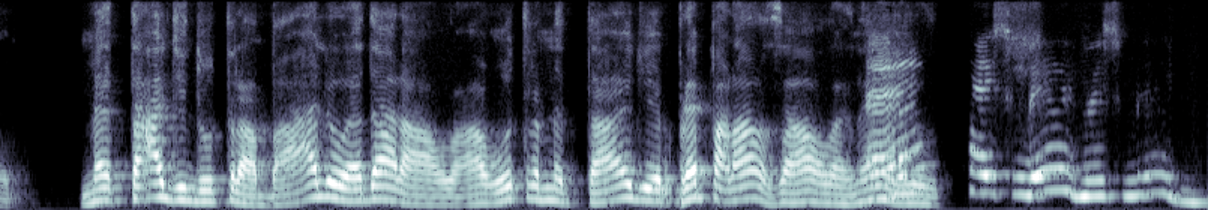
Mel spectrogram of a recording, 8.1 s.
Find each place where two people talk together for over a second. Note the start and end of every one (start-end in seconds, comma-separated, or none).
none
